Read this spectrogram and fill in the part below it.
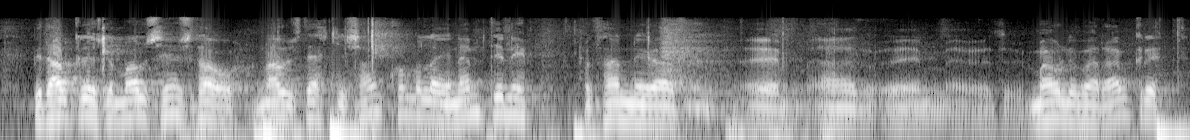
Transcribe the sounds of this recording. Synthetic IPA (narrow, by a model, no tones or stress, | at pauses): vɪðavkɾeðslʏmaːwlsɪnsθawnawðɪst̪ɛhcɪsamkʰɔːmalaɣinɛmt̪ɪnːɪ | ɔθanːɪɣað | að | ð | maːwlɪvaɾavkɾeht̪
